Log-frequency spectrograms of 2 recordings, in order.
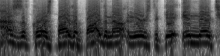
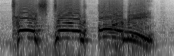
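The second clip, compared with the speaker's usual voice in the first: excited cracking voice, much higher; 9 semitones higher than usual. Watching a touchdown play, calling it with an excited cracking voice. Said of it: "makes my voice crack".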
